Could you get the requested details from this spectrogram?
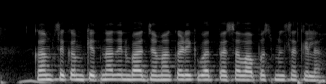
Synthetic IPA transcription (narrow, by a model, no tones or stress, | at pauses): kɐmsekəmkɪt̪nad̪ɪnbaːd̪̚d͡ʒɐmakəɾekebaːd̪̚pɛːsaʋaːpəsmɪls̬ɐkeːlaː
